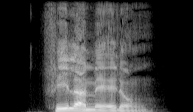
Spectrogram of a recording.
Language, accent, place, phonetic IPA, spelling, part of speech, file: German, Germany, Berlin, [ˈfeːlɐmɛldʊŋ], Fehlermeldung, noun, De-Fehlermeldung.ogg
- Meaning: error message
